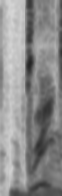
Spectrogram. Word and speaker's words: BRNS: Brains, ça s'écrit BRNS.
